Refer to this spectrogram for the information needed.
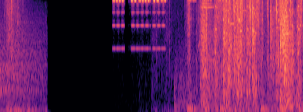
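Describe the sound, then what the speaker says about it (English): Gunfire from the video game RoboCop: Rogue City: a burst of rapid automatic shots rings out, a brief silence follows with faint electronic beeps, then a loud sustained volley of fusillade fire. "Gunshots? What's going on?"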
